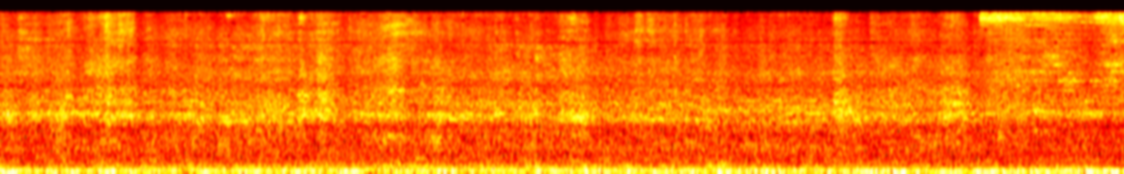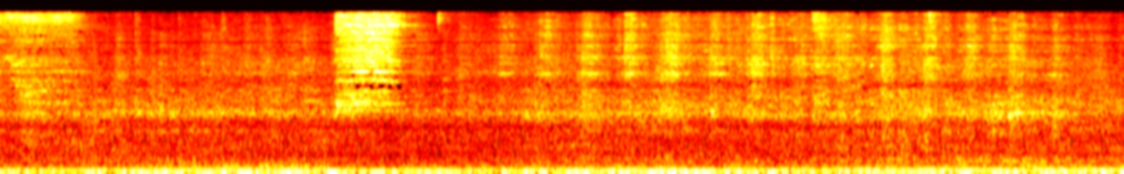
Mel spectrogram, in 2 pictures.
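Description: Freight train cars rolling past a grade crossing: a steady heavy rumble and clatter of wheels on the rails, with some wheel squeal. A brief high-pitched screech comes about fifteen seconds in.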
